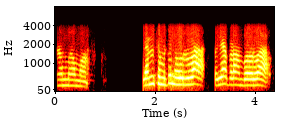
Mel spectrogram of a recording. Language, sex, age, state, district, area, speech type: Tamil, female, 60+, Tamil Nadu, Thanjavur, rural, conversation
